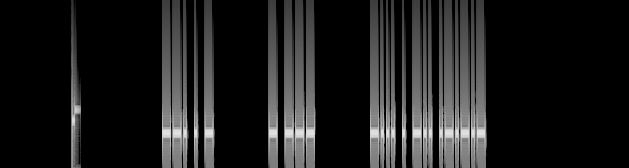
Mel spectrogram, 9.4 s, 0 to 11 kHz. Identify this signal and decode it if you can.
Morse code, heard as a keyed tone, about 30 wpm, 700 Hz. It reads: GET TO BED.
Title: 3x Word-Spacing - Sentences from Top 500 Words - 30wpm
